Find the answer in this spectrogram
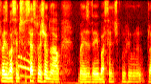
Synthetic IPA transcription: fejzbast̪ɐ̃nt͡ʃɪ̥su̥sɛsʊheʒionaw | mɐzvejʊbast̪ɐ̃nt͡ʃɪ̥pɾʊɦiwpɾɐ

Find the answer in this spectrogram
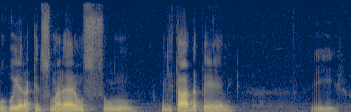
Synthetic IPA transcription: ʊɦujɛɾɐakid̪ʊsumaɾɛɾɐũsũ | milit̪aɾd̪ɐpeẽmɪ | ɪ

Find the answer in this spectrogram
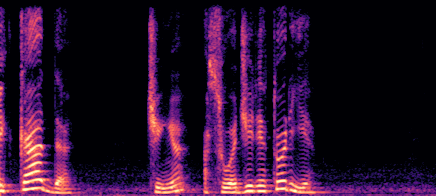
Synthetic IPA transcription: ɪkad̪ɐ | t͡ʃĩɲɐːsuɐd͡ʒiɾet̪oɾiɐ

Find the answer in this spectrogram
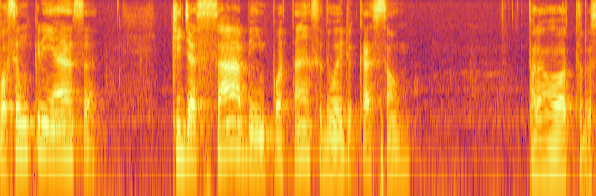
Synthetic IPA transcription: voseũkɾiɐ̃sɐ | kɪʒasabɪɐĩmpoɾt̪ɐ̃sjɐd̪ʊed̪ukasɐ̃w̃ | pɾɐowt̪ɾʊs

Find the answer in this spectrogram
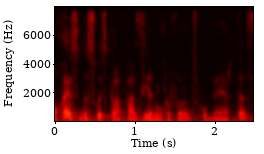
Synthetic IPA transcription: ʊʁɛst̪ʊd̪ɐskojzɐskɛlɐfaziɐnũkɐfoɾɐ̃w̃d̪ɪsko̰bɛɾt̪ɐs

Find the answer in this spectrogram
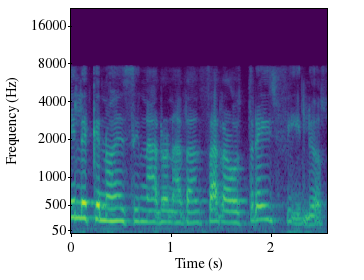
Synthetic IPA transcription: eleskenosensinaɾonaðansaɾalost̪ɾesfiljos

